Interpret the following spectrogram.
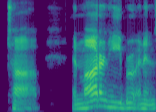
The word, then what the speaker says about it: tav: of a harder t, tav. In modern Hebrew and in some university seminaries, both the one with the dagesh, tav, and tav are pronounced like t.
